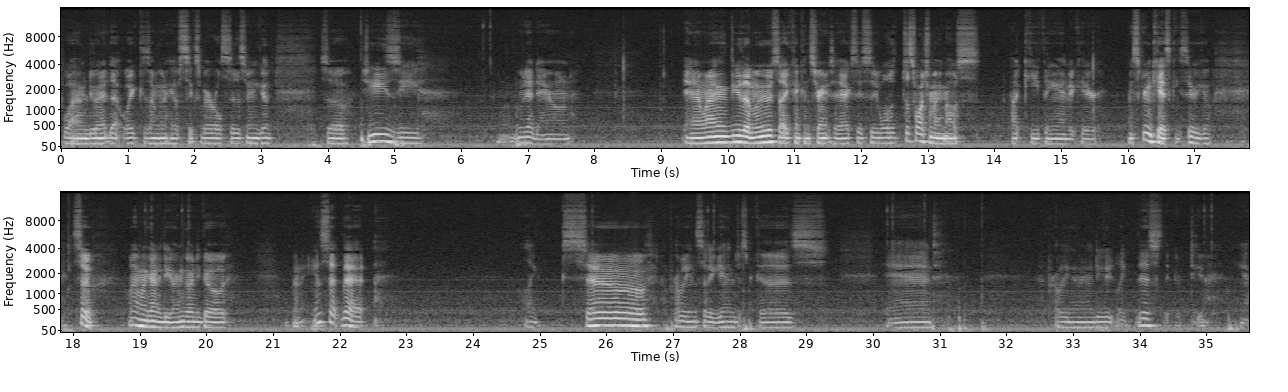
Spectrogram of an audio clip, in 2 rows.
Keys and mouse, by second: 4.5 g, 6.8 a, 8.4 middle click, 13.2-17.9 middle drag, 19.1-21.5 drag, 21.6 i, 26.9 i, 28.1 a, 30.2 click, 31.1 ctrl+KP_Add, 31.5 ctrl+KP_Add, 33.4 i, 35.3 a.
